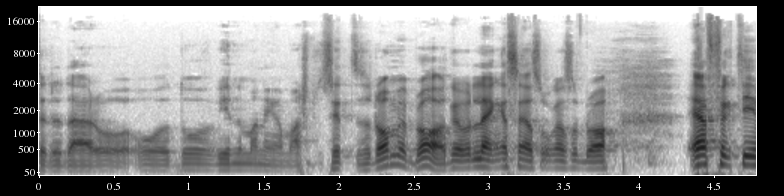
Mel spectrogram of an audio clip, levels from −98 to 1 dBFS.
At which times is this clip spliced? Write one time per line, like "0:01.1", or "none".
0:02.7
